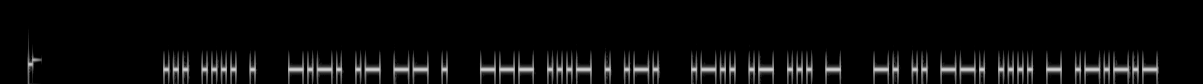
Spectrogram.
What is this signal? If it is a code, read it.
Morse code, heard as a keyed tone, about 25 wpm, 700 Hz. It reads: SHE CAME OVER LAST NIGHT.
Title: Sentences from Top 300 Words 25wpm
